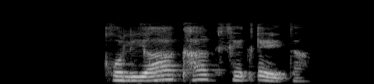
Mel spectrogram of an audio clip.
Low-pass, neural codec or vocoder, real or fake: 7.2 kHz; none; real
